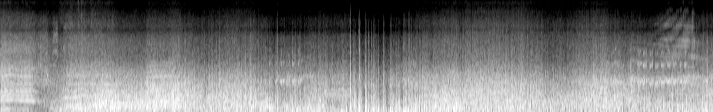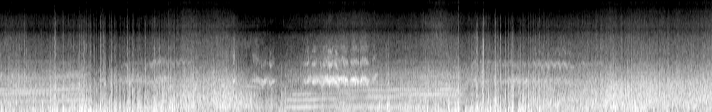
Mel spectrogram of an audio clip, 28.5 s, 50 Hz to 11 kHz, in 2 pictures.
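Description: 2019 Dodge Challenger Scat Pack's 6.4-litre (392) HEMI V8 working hard through an autocross run, heard from inside the cabin, its pitch rising and falling with throttle. Tyres squeal in the turns, most clearly about 13 seconds in and again from about 20 to 23 seconds.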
